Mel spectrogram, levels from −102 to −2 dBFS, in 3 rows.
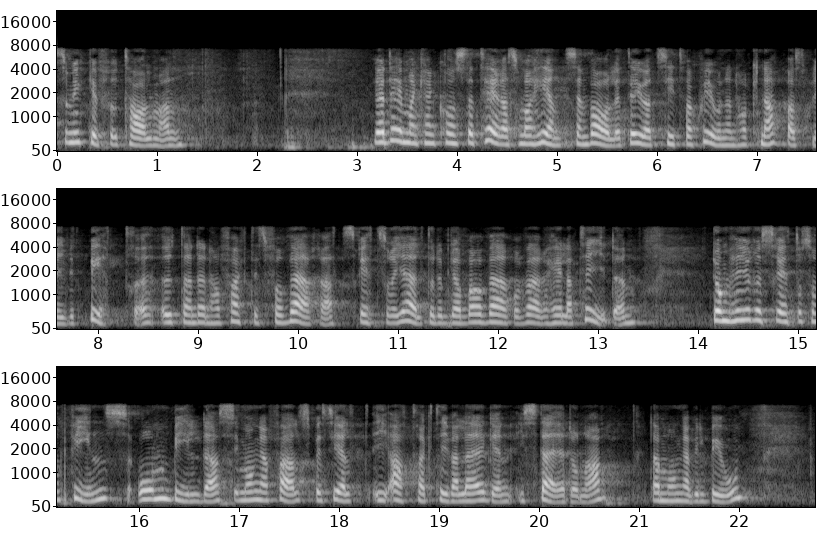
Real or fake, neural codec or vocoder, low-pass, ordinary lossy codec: fake; codec, 16 kHz, 8 kbps, FreqCodec, smaller model; 7.2 kHz; none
